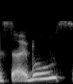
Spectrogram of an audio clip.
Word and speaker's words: Sobel: bad case of the Sobels. I don't know about you. When you put it that way. I always thought of it as like a rhyme with noble.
